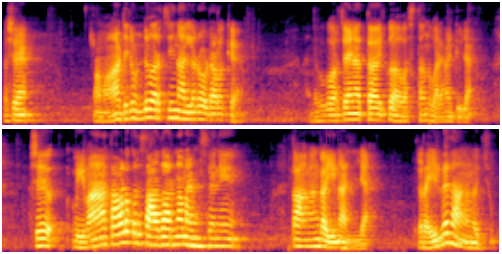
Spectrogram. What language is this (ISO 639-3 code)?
mal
